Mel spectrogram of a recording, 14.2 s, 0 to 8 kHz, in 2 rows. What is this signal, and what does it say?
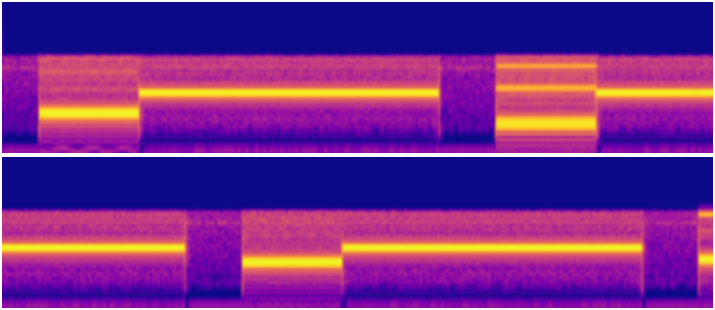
Two-tone page, heard as a one-second tone, then a three-second tone, about 670 then 1220 Hz, about 460 then 1220 Hz, about 810 then 1220 Hz. It is heard from 0.4 to 13.5 s.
